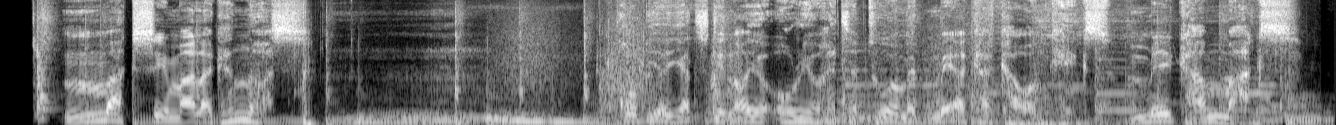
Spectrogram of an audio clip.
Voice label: Schokolade, werbung

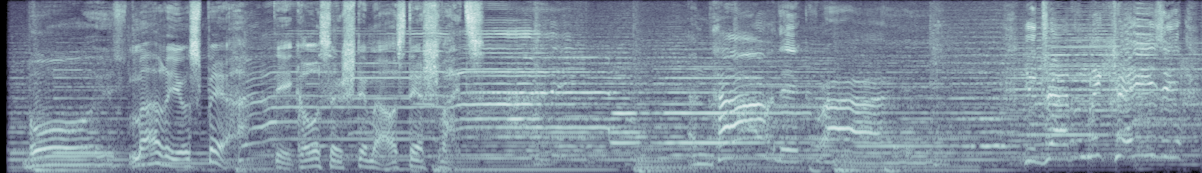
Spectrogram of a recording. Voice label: Album-Ankündigung, werbung

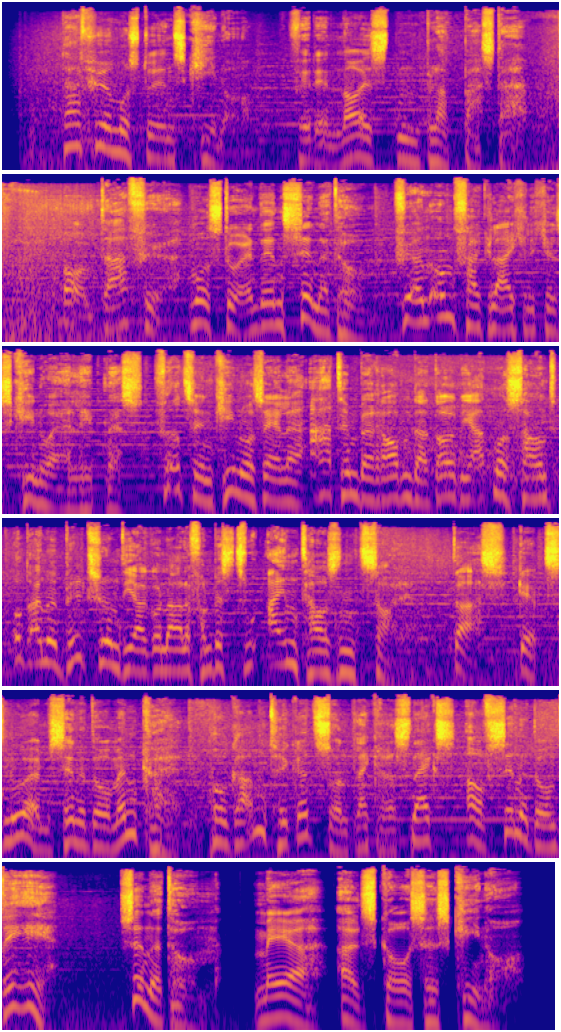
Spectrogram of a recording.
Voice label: Kino-Werbung

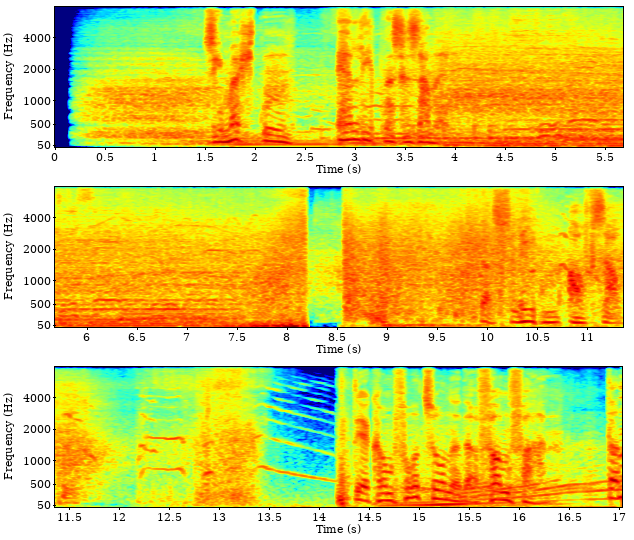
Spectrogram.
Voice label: 3D-Audiospot, werbung; Porsche Macan

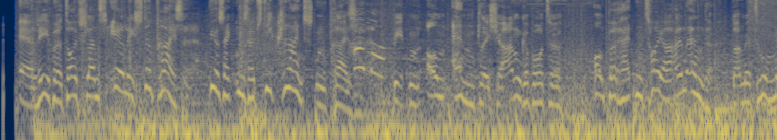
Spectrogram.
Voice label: Werbung Supermarkt reißerisch

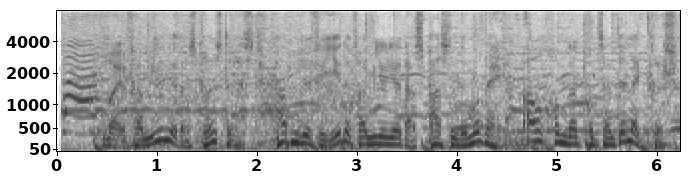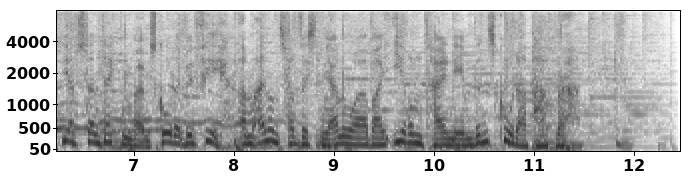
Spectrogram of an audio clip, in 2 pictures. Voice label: Auto Werbung

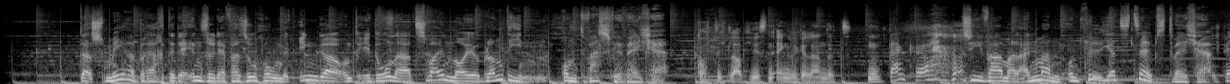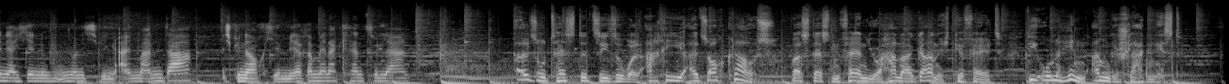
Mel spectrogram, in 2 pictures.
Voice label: Doku, offstimme; Che Nackt auf der Insel

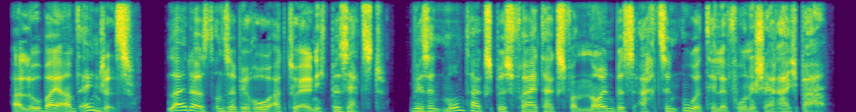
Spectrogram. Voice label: Ausserhalb Geschaeftszeiten AB, offstimme

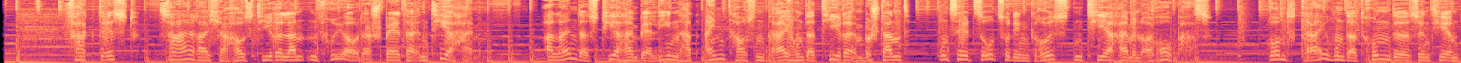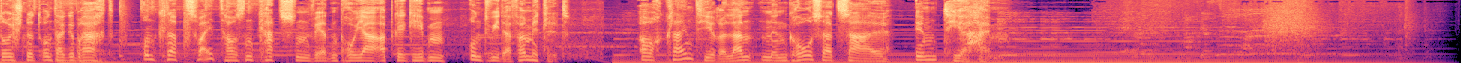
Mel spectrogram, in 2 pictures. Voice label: Doku Tierheim, offstimme

